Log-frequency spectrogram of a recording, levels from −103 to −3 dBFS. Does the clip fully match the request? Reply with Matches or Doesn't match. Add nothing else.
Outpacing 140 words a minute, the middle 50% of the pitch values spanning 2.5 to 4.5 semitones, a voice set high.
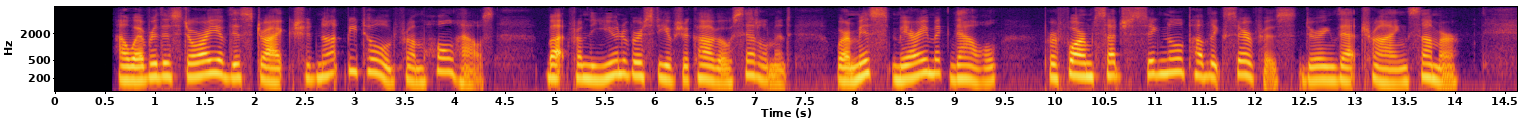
Doesn't match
